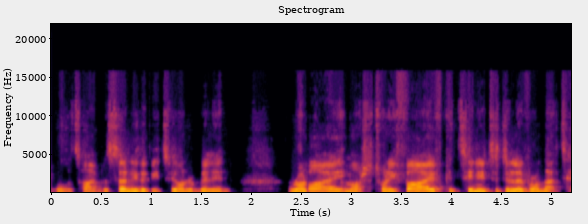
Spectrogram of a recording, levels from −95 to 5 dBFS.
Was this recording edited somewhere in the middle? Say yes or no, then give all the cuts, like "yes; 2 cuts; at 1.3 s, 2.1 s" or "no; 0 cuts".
yes; 2 cuts; at 1.0 s, 2.5 s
